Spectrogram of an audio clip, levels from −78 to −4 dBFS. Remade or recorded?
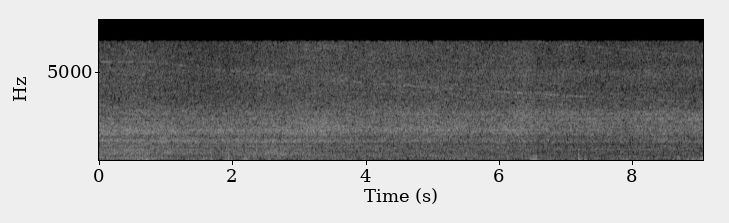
recorded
